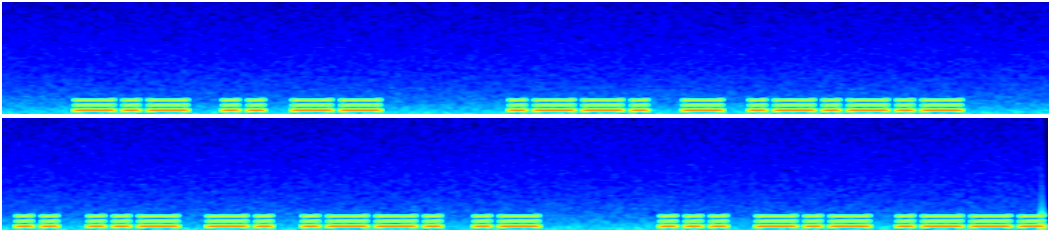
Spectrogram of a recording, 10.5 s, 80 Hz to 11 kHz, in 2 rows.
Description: Morse code, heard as a keyed tone, hand-sent with a paddle, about 19 wpm, 510 Hz. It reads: KIM PT. IUNPA …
